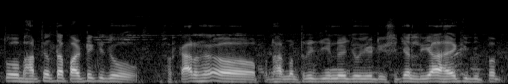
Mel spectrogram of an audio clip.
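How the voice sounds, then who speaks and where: A man's voice: mid-range voice, fairly even intonation, fairly quick, darkish tone, slight background noise. A man in a street interview, talking emphatically and often repeating the same filler phrase. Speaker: passerby giving opinion. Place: outdoors on a city street.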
